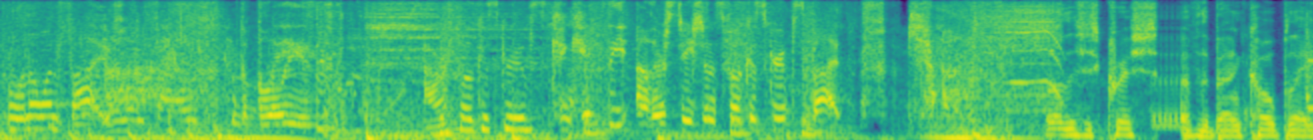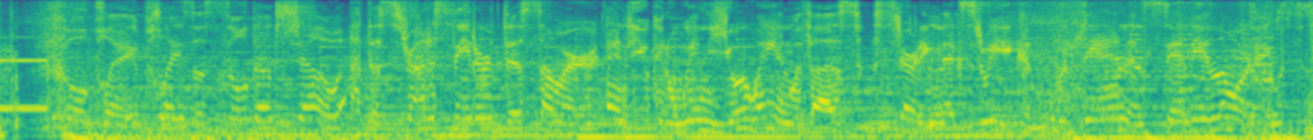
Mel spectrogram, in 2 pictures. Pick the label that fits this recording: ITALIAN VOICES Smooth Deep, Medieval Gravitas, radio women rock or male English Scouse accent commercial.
radio women rock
